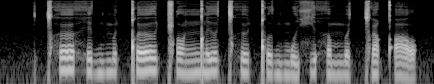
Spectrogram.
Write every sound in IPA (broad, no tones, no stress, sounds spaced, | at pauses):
ǀʰ œ h e d m œ ǃ œ ə̯ ǁ ɔ ŋ͡ǃ ɪ ə̯ ǀʰ ø ǃ ʊ d m ʊ ç ɪ h ɐ m œ ǀ ʏ qʼ ɔ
